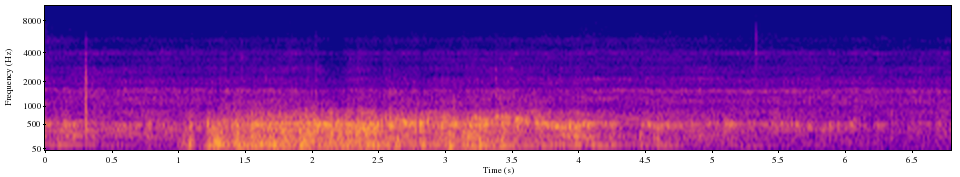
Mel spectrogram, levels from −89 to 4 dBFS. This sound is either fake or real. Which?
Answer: fake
